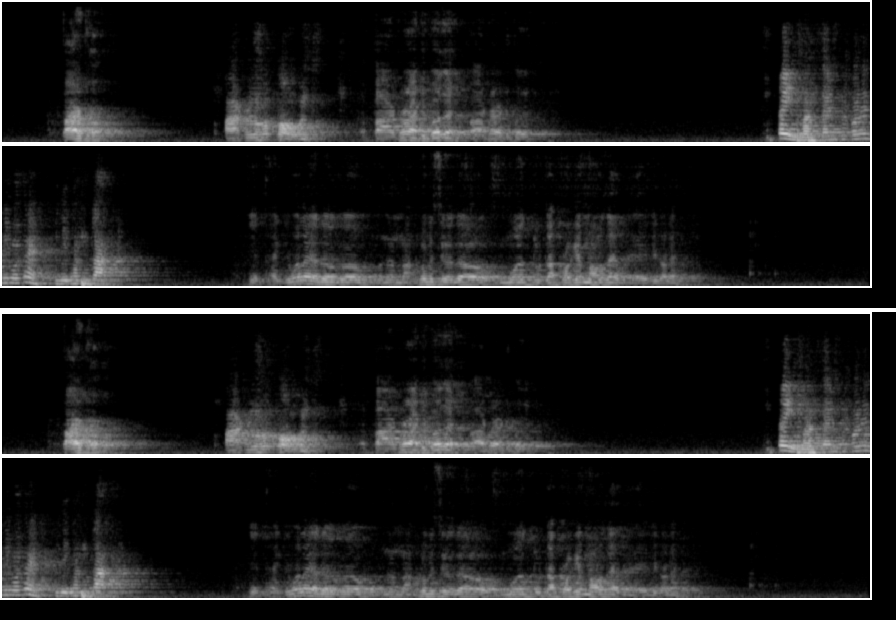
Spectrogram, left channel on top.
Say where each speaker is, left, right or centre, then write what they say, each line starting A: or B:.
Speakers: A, on the left; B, on the left.
A: পাৰ্থ।
B: পাৰ্থৰ লগত কৰ মানে।
A: পাৰ্থ ৰাতিপুৱা যায়, পাৰ্থ ৰাতিপুৱা যায়।
B: তই ইমান টাইম থাক নে জিমতে তিনি ঘণ্টা?
A: এ থাকিব লাগে গ গ মানে মানুহো বেছি হৈ যায় আৰু মই দুটা প্ৰগ্ৰেম মাৰো যে এ এদিনতে।
B: <inaudible>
